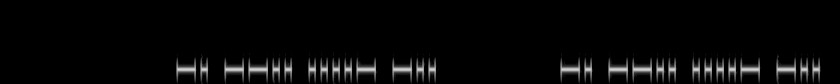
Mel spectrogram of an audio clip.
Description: Morse code, heard as a keyed tone, about 21 wpm, 700 Hz. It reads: NZ4D NZ4D
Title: USA Call Signs - 4 Characters - Repeated 2x - 20wpm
